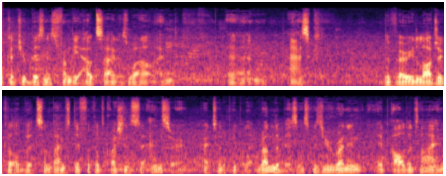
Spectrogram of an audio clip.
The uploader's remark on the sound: Live from #IMEXAmerica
